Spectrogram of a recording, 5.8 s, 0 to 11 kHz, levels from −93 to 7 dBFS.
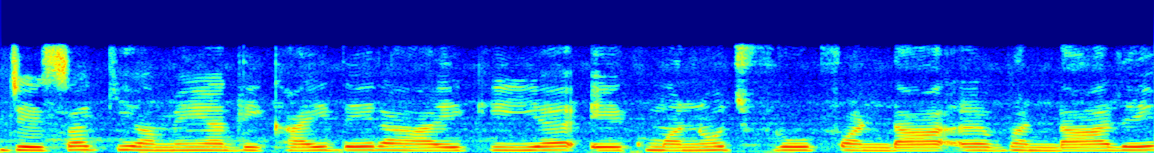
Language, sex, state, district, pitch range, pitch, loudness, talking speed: Hindi, female, Chhattisgarh, Bilaspur, 225-240 Hz, 230 Hz, -15 LUFS, 165 wpm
